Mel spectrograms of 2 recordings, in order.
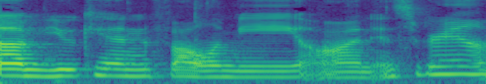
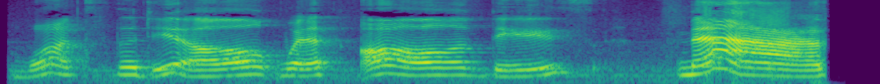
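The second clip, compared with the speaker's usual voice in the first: put-on loud, full-on valley girl voice; 7 dB louder than usual. Showing off voices to listeners, then talking like a valley girl. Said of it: "I can talk like a valley girl".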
